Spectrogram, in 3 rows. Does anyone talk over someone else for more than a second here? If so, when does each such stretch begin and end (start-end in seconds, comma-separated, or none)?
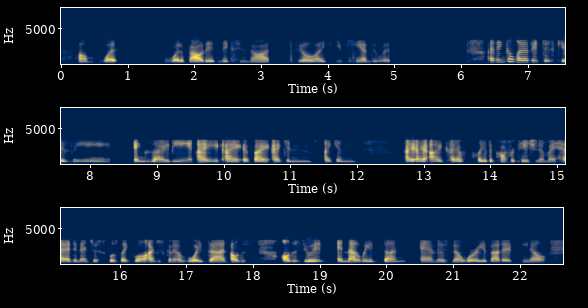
none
